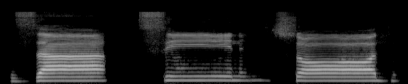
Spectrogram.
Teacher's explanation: জিভের আগা এবং সামনের উপরের এবং নিচের দুই দাঁতের আগার সাথে লাগিয়ে উচ্চারিত হয়। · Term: 13 নম্বর মাখরাজ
